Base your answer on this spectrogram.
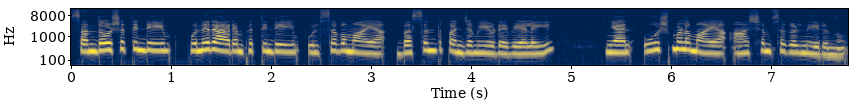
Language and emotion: Malayalam, neutral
